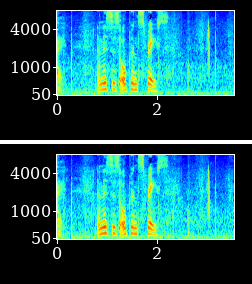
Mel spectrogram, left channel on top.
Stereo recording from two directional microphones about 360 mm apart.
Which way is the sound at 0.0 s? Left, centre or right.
Centre.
